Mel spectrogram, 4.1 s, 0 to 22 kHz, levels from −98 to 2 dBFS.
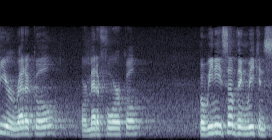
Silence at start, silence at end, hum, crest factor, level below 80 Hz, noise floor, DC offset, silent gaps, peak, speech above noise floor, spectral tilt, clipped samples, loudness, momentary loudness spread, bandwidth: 0 s; 0 s; none; 14 dB; -84 dBFS; -46 dBFS; under 0.1%; none; -2 dBFS; 30 dB; -5 dB/octave; under 0.1%; -16 LUFS; 13 LU; 10 kHz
